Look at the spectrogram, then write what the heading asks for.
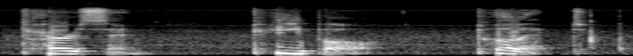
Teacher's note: you want to pronounce that p with more air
